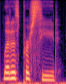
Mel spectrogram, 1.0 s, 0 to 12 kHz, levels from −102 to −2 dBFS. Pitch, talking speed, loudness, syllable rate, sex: 200 Hz, 180 wpm, -17 LUFS, 4.7 syllables/s, female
